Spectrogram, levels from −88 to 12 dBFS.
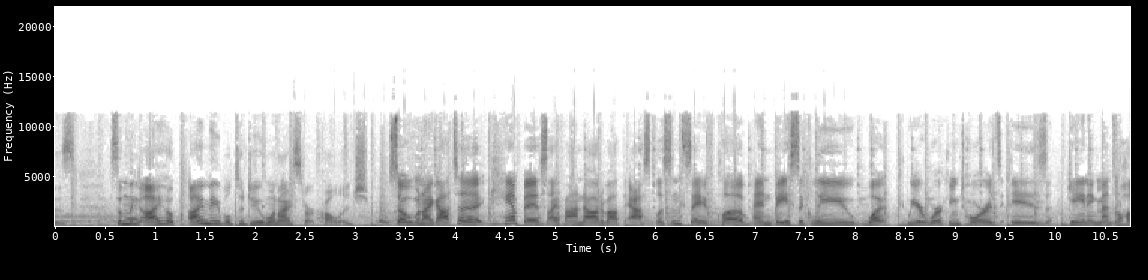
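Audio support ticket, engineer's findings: Regular ticking, 10 per second, 2.30–7.90 s, riding on the signal. Resampler restarted on every block: 24 kHz to 48 kHz conversion run per 100 ms block, no carried-over history, so each block edge gets a small discontinuity.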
